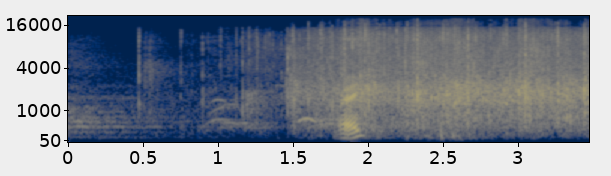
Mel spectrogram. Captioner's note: cheers, applause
